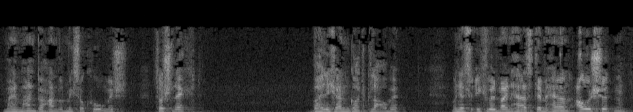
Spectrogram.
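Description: A man preacher voicing a desperate, tearful woman pleading to God in a high, wailing voice. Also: level tone, unhurried, long pauses, a little mellow.

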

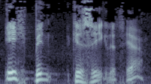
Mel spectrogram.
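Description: A male preacher delivers a sermon full of repeated affirmations, constantly asking the listener "verstehst du" to make sure they follow. His voice is a little high, very animated, slow, warm, and slightly rough with vocal fry, and the recording is dull and lo-fi.

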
